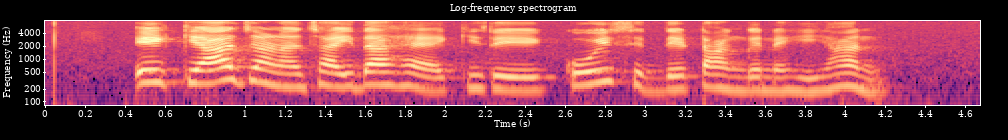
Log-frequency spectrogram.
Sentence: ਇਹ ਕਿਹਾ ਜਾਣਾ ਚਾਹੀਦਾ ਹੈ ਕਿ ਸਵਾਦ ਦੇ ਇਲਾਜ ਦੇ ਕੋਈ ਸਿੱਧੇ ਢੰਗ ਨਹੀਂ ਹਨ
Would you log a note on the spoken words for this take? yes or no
yes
